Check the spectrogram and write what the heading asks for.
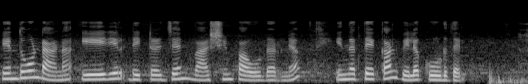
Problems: background sounds at intervals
